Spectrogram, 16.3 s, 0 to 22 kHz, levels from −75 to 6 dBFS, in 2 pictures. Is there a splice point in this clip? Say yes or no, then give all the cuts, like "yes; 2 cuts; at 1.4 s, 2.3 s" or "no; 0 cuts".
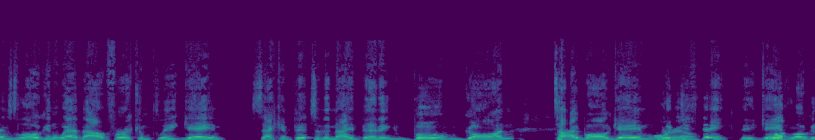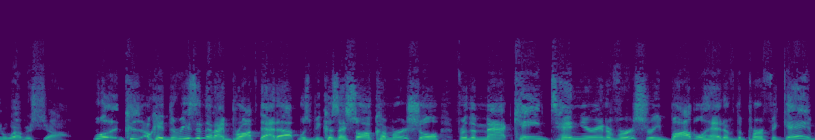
no; 0 cuts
